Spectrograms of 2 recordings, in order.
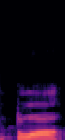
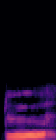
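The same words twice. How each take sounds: First: तोआ with the vowel sliding into a; a sloppy तोआ glide; wrong to-a. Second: तो said loud as a clean single vowel; तो with a full rounded o; तो said cleanly, not drawn into तोआ; correct to. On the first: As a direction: demo of the common mistake तोआ. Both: Shown as a demonstration. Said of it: "ऐसे नहीं पढ़ना".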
